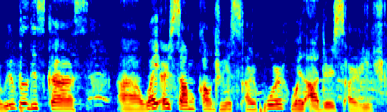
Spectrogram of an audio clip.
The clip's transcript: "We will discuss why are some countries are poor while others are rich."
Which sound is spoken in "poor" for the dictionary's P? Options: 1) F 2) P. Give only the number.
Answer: 2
